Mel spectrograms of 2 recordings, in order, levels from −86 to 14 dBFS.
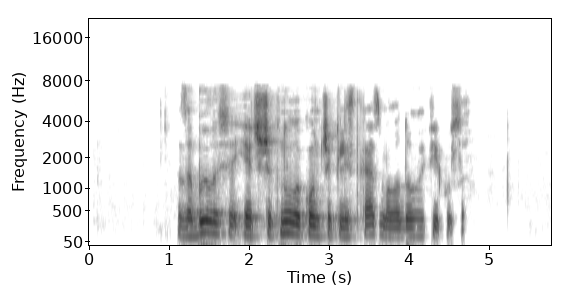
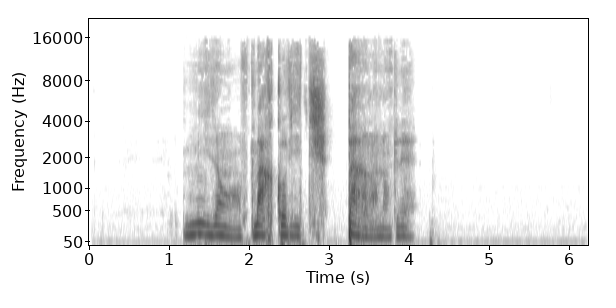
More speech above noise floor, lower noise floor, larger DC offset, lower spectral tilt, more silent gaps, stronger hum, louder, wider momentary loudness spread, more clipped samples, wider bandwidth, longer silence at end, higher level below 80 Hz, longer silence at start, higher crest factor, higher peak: first, 64 dB vs 45 dB; first, -81 dBFS vs -70 dBFS; neither; about the same, -4.5 dB/octave vs -3.5 dB/octave; neither; neither; first, -17 LUFS vs -24 LUFS; about the same, 14 LU vs 13 LU; neither; second, 7.6 kHz vs 16.5 kHz; second, 1.1 s vs 1.95 s; second, -62 dBFS vs -46 dBFS; about the same, 1.1 s vs 1.15 s; second, 18 dB vs 26 dB; about the same, -2 dBFS vs -2 dBFS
